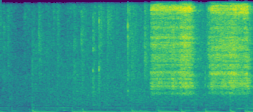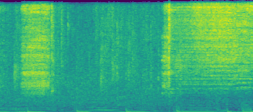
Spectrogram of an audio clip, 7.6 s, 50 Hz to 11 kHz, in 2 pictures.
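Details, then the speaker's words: 2007 Ford Escape 2.3 Duratec, 140k, no start after a timing jump: compressed air is fed through the spark plug hole with the air intake off; a loud surging hiss from the intake shows a bent intake valve. "Oh yeah. Yep. Boy, oh boy, that is loud. Okay, that one for sure is bent."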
